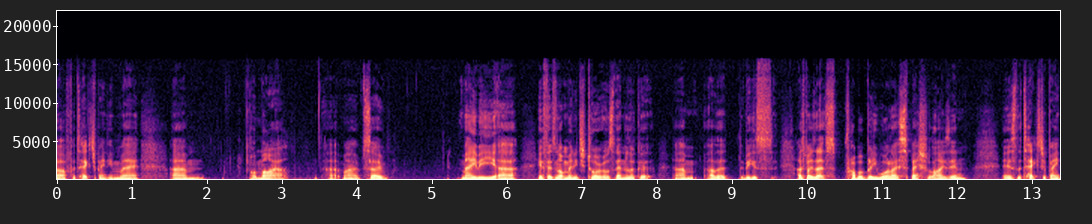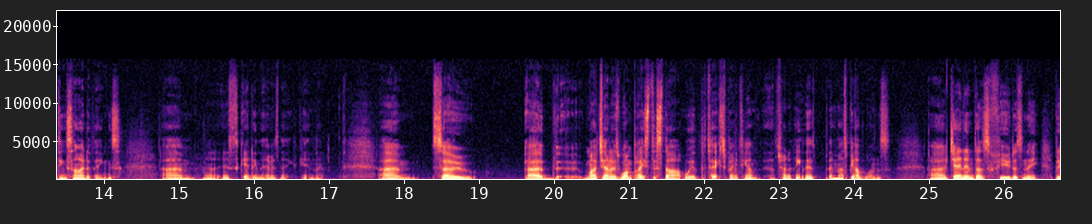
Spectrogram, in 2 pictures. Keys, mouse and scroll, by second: 0.5-7.9 middle drag, 7.9-10.0 drag, 10.0 middle click, 10.8-12.0 drag, 12.0-13.0 middle drag, 13.0 click, 13.5-22.3 middle drag, 22.3 click, 23.0 middle click, 23.7-26.7 drag.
